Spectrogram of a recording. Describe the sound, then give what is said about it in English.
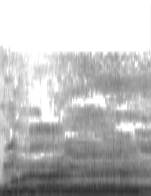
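A person voices a creature's long, low, growling roar echoing through a cave, sustained and loud for about two seconds with a rough, rumbling tone that slowly trails off. “As he stares at Arnis now, lets out another roar.”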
